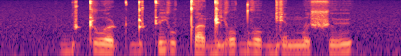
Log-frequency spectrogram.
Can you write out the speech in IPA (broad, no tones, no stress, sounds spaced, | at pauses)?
ɡ ʉ ʈ l o ʈ d̪ ɵ ʈ j u t̪ a ɖ j o d̪ o ɡ e m ɵ ʃ ʉ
